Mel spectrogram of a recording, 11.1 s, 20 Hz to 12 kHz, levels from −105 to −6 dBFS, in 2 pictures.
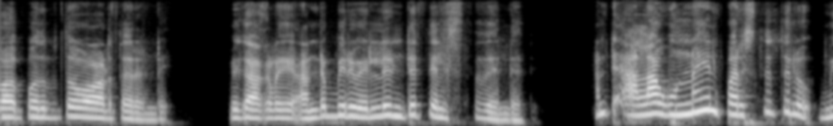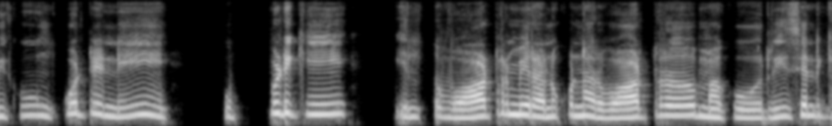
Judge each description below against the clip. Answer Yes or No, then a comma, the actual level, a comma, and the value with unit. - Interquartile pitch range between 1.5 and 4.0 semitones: No, average, 4.9 semitones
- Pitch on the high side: Yes, high, 200 Hz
